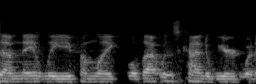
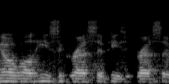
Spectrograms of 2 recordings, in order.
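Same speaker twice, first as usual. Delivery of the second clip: ordinary talk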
